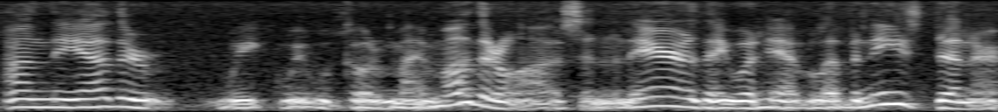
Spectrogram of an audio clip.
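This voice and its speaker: A woman with very wide pitch swings, amid noticeable background noise. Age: 80s+. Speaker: interviewee. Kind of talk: life story interview. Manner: hesitant fillers.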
